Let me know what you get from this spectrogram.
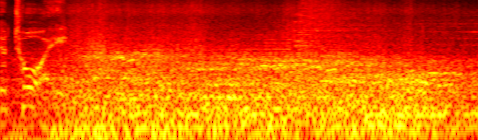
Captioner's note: wind whooshes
